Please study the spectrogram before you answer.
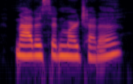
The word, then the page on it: Madison Marchetta: female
